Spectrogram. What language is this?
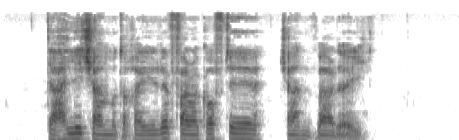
Persian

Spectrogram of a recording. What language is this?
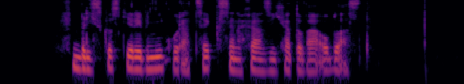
Czech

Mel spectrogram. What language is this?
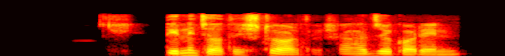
Bangla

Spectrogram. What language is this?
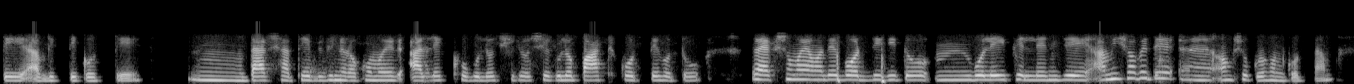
Bangla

